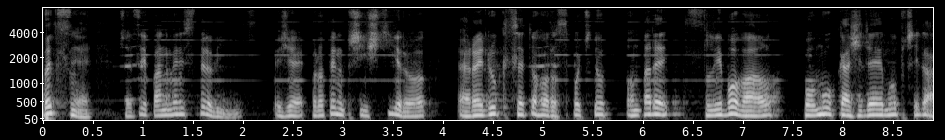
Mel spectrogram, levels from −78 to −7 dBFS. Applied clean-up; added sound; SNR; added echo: neural mask model RNNoise.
